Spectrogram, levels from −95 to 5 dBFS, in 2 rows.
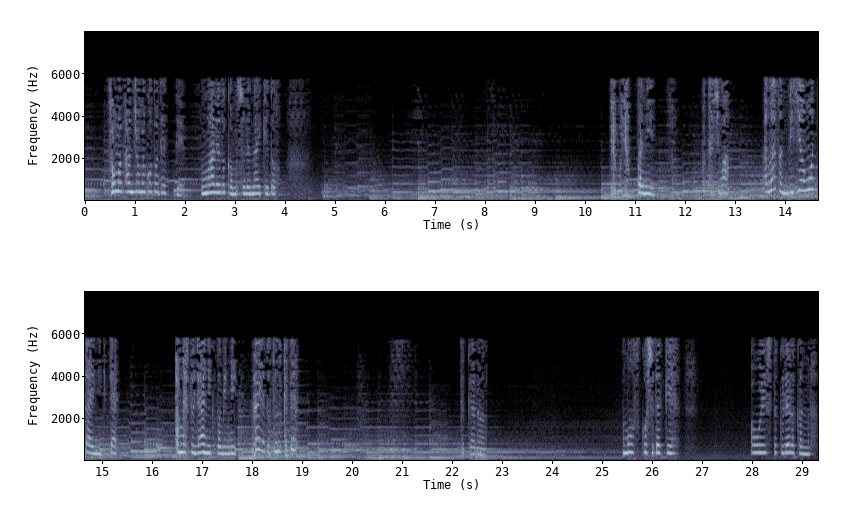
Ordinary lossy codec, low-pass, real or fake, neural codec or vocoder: MP3, 24 kbps; 7.2 kHz; fake; codec, 16 kHz, 0.4 kbps, LongCat-Audio-Codec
